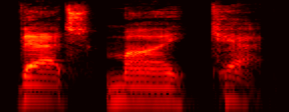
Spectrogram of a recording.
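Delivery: slow, word-by-word claim; emphatic declaration. Retold or imitated. Adopter choosing the skinny kitten at the pound, emphatic declaration. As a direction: spell it out slowly and decisively.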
